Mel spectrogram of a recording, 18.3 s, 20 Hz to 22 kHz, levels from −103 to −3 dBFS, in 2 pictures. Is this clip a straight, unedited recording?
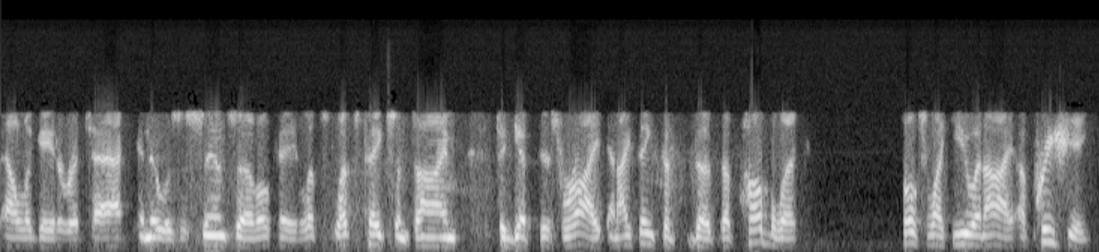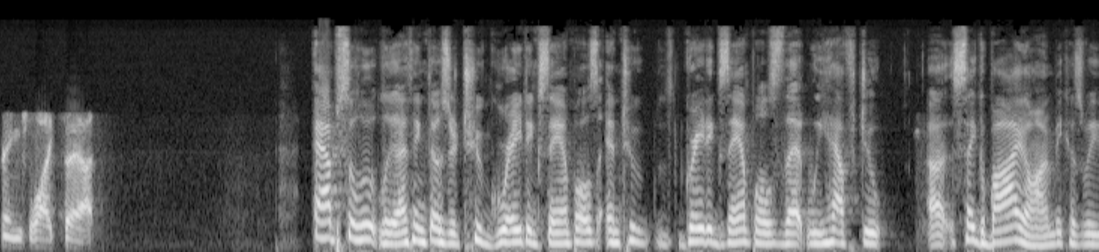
yes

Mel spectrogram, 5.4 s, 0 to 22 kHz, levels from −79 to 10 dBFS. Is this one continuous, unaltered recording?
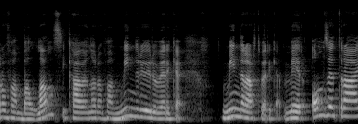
yes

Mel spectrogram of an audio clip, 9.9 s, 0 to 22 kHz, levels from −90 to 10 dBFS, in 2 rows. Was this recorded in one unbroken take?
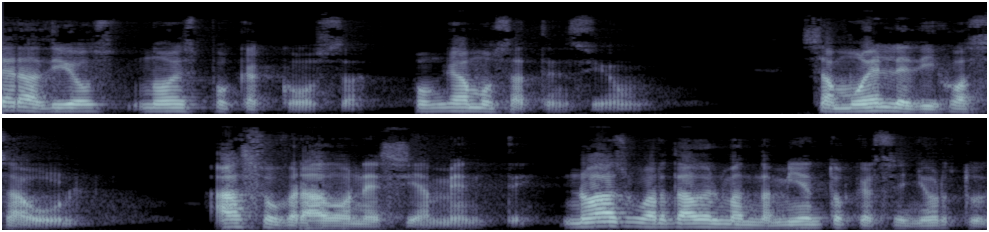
yes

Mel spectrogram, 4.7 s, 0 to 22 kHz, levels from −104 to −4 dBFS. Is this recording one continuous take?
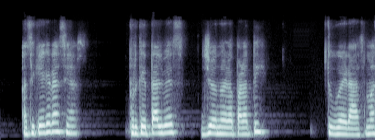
yes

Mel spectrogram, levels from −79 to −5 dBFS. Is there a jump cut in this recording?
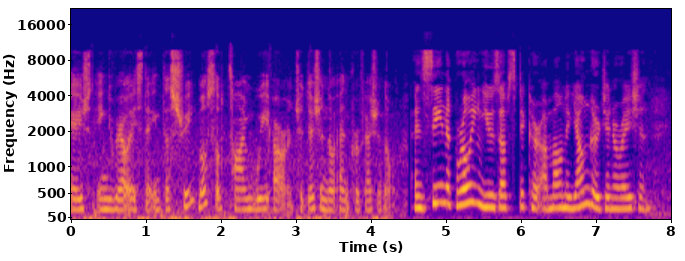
yes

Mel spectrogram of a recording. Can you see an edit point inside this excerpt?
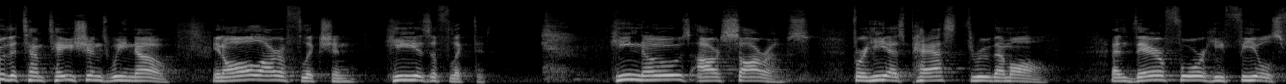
yes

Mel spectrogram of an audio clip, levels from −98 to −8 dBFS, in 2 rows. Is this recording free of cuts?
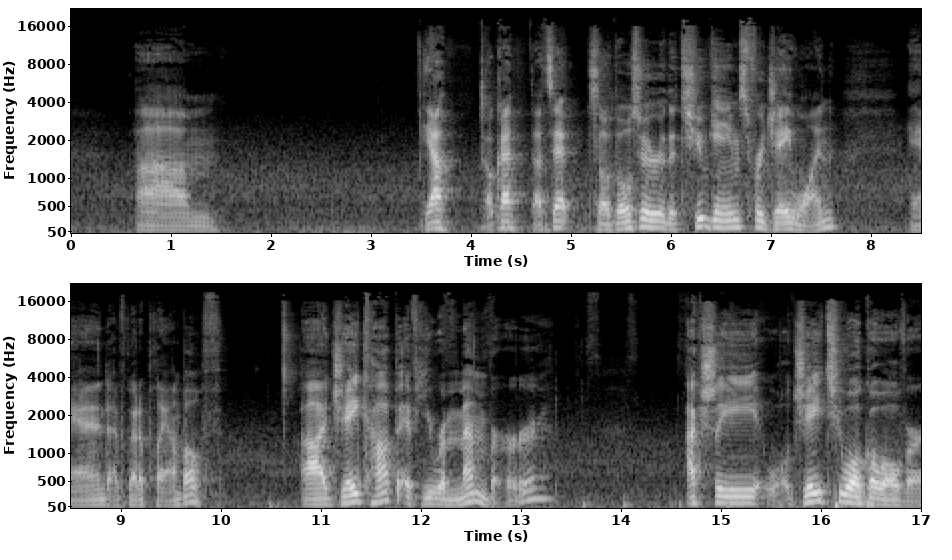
yes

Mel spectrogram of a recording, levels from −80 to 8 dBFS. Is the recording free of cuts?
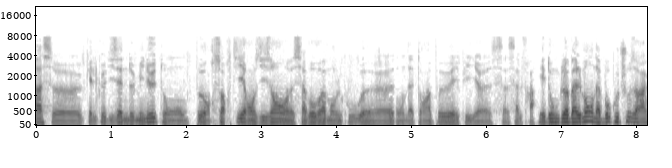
no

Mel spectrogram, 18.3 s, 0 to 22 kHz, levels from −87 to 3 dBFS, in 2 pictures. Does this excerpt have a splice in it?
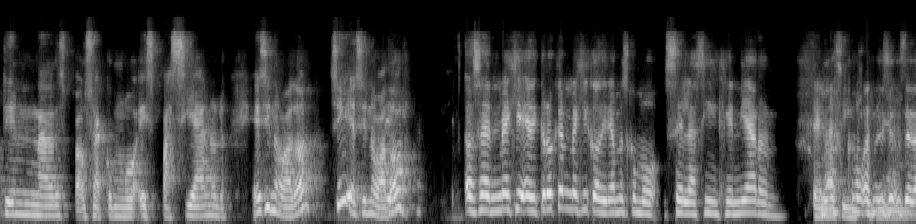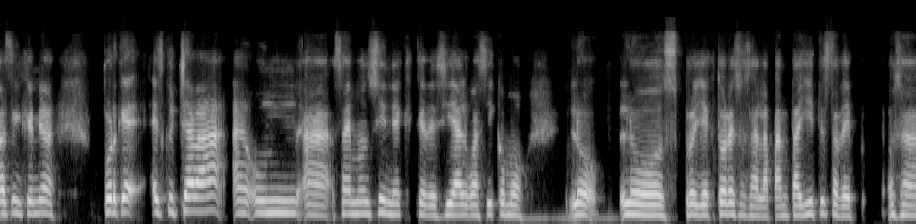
no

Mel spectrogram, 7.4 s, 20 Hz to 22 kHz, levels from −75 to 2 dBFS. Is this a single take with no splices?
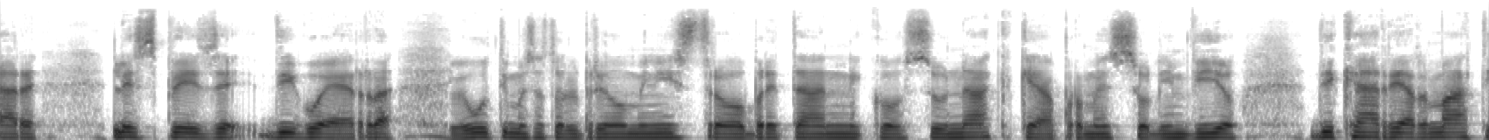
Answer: no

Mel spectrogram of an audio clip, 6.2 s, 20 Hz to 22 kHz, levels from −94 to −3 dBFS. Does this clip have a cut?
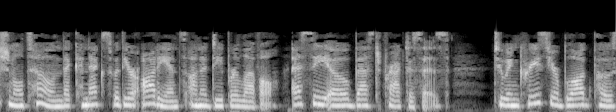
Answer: yes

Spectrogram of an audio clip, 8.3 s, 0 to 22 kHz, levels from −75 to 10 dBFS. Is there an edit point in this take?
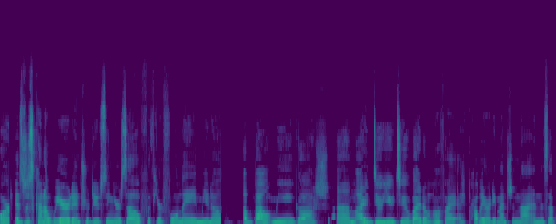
no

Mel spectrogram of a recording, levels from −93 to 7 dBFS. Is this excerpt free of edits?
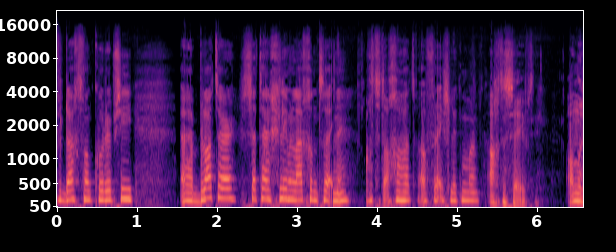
no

